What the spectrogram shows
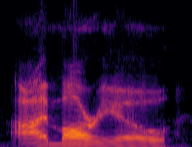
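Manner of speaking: flat, acted performer voice. Mocking a trailer line as it sounds in the trailer: imitating Chris Pratt's Mario. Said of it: "the trailer comes out and he's like".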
